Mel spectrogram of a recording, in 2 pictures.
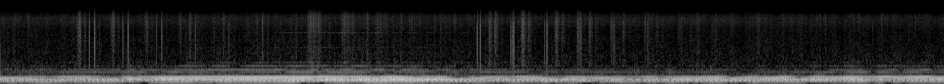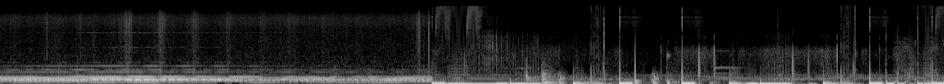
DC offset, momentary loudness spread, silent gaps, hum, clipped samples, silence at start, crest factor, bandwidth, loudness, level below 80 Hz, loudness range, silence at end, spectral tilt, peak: under 0.1%; 12 LU; none; none; under 0.1%; 0 s; 14 dB; 16.5 kHz; -23 LUFS; -30 dBFS; 8 LU; 0 s; -7.5 dB/octave; -6 dBFS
